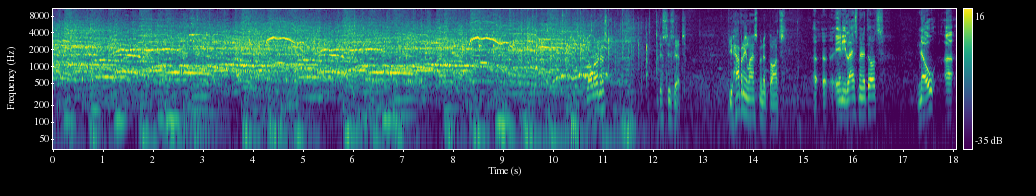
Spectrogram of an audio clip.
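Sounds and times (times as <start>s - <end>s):
large crowd cheering and whooping: 0.0s - 11.7s
speech: 12.1s - 12.9s, 13.5s - 16.7s, 17.3s - 18.0s.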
